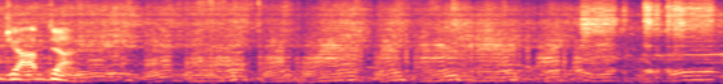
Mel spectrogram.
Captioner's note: engines rev and splutter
